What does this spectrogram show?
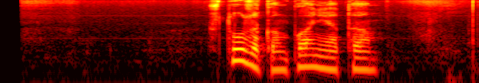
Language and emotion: Russian, sad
